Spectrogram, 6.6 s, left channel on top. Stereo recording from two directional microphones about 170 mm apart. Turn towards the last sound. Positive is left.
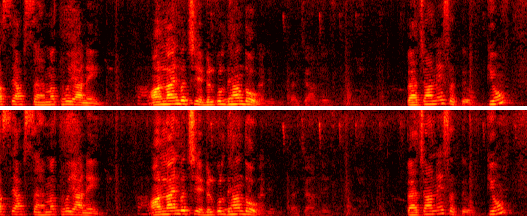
turn(degrees=-20)  # may be behind; listen again after turning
